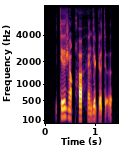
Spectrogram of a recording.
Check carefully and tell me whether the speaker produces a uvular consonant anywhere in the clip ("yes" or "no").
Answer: yes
